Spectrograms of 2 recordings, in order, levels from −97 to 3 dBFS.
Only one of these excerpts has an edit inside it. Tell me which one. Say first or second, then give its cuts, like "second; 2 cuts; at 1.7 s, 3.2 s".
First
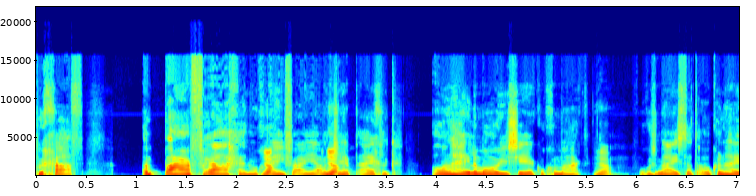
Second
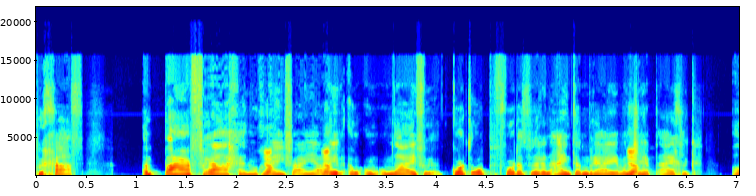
first; 2 cuts; at 2.8 s, 5.9 s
